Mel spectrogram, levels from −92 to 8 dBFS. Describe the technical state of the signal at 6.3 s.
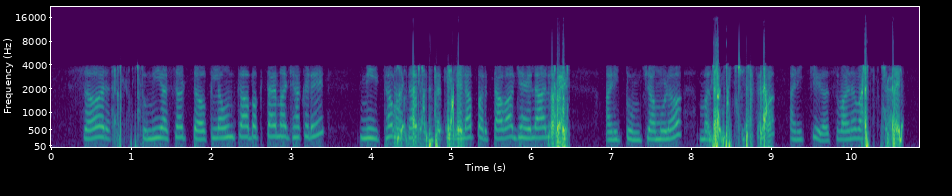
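GSM bit errors from 6.20 to 6.49 s: corrupted filter, pitch and gain values reach the decoder, so the speech breaks into squawks, pops and gargling, with level jumps. Underneath, the GSM full-rate codec, consistent with the 13 kbps full-rate coder, cuts everything above 4 kHz and leaves a plainly audible buzzy, gravelly roughness.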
